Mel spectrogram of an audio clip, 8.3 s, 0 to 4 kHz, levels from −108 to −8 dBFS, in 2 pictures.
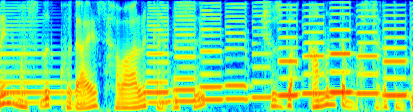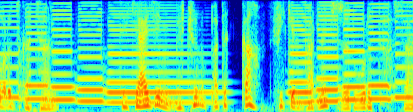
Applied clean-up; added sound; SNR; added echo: none; Wind instrument, woodwind instrument; -2 dB; none.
